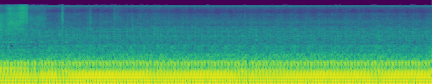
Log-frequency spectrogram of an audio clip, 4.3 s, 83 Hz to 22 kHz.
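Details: Renault 5 GT Turbo, F7P engine, first start after bottom-end rebuild: strong, even engine note holding steady with light throttle blips, no knocking or rattling underneath; bottom end sounds healthy.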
